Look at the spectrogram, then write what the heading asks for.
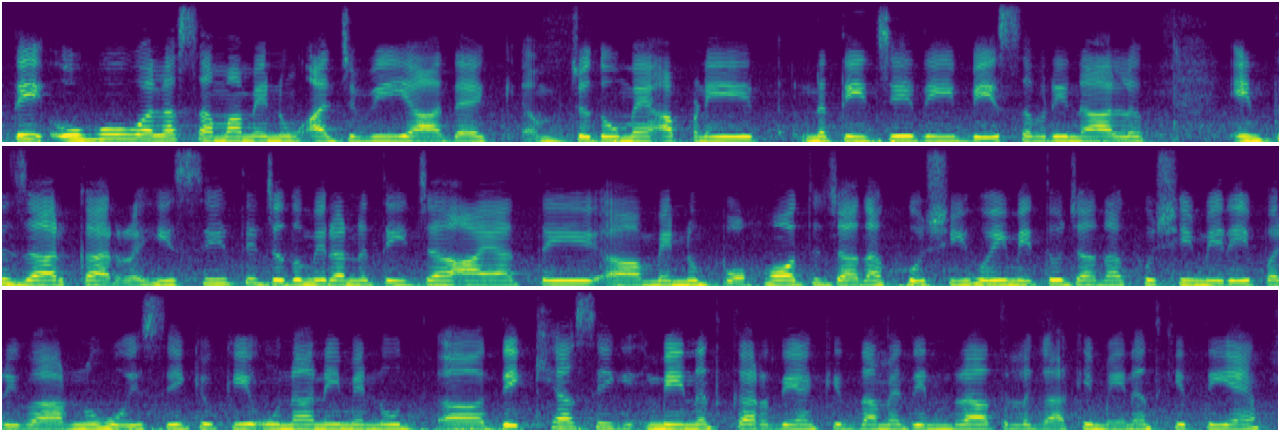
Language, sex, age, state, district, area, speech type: Punjabi, female, 30-45, Punjab, Mohali, rural, spontaneous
